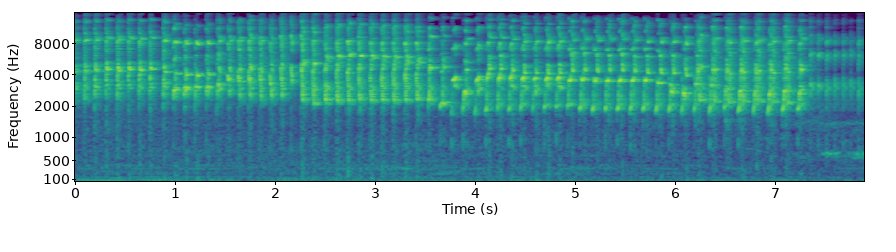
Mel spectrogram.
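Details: Fighter lovebird delivering an unbroken ngekek panjang trill, fast shrill chattering pulses about six per second for over seven seconds before fading, used to provoke other lovebirds.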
